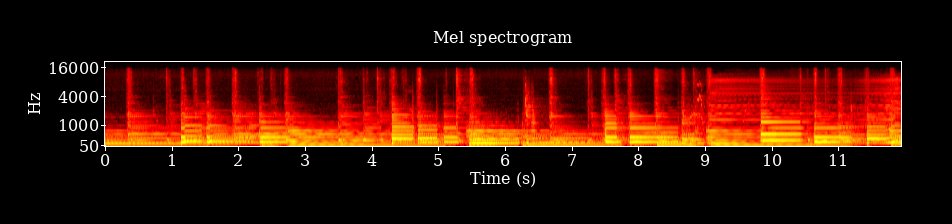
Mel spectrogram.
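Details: Plucked acoustic guitar music with steady strummed chords and picked melody notes, with no animal voices present.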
